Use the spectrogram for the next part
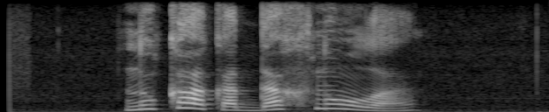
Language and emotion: Russian, positive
